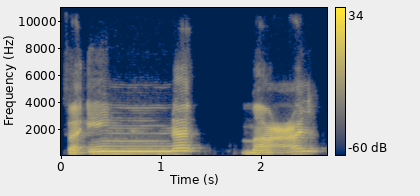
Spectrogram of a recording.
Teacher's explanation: فإن مع، فا زبر فا، حمزہ کو نون سے ملانا ہے اور نون پر تشدید ہے اس لیے ہم نون پر غنہ کریں گے۔ فإن مع، میم زبر ما، عین کو لام سے ملانا ہے، اگلے عین کو سین سے ملانا ہے اور سین کو سیٹی سے پڑھنا ہے۔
